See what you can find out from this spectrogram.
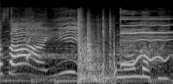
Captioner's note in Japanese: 物音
